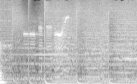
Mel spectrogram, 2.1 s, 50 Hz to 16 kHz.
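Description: Electronic music from the Sphero BB-8 app playing through a phone's speaker, coming in about half a second in with a steady bass beat of roughly two beats a second. A couple of short high electronic chirps sound just before the beat starts.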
